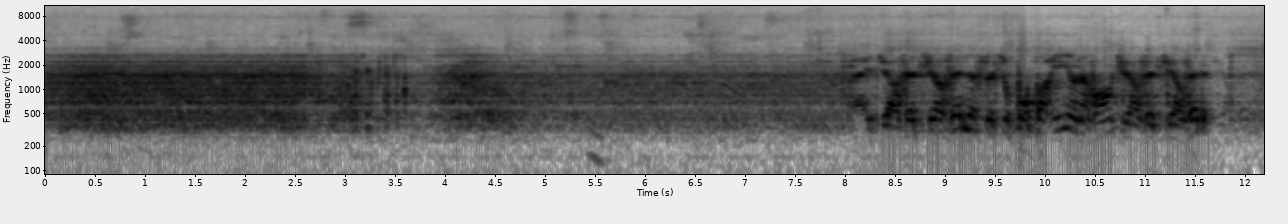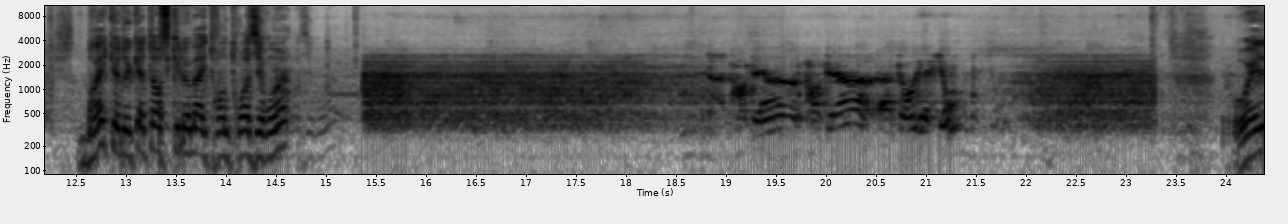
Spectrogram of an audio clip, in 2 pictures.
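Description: Radio static hisses steadily.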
